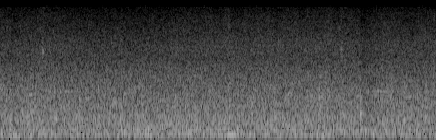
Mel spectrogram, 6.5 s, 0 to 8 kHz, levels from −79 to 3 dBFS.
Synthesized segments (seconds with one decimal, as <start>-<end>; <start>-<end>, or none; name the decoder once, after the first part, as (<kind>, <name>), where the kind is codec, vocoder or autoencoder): 1.7-2.5 (vocoder, BigVGAN v2)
